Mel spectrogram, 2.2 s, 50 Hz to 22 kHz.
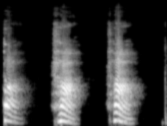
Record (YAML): exhalation_length: 2.2 s
exhalation_amplitude: 32768
exhalation_signal_mean_std_ratio: 0.43
survey_phase: beta (2021-08-13 to 2022-03-07)
age: 45-64
gender: Female
wearing_mask: 'No'
symptom_none: true
smoker_status: Ex-smoker
respiratory_condition_asthma: false
respiratory_condition_other: false
recruitment_source: REACT
submission_delay: 1 day
covid_test_result: Negative
covid_test_method: RT-qPCR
